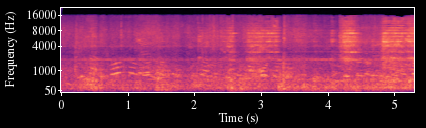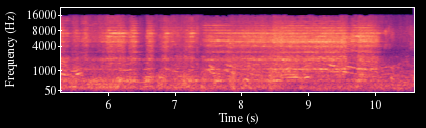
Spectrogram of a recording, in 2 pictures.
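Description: Electric passenger train pulling out of a station, heard inside the carriage: steady running and wheel noise, with a high steady whine that grows stronger about four seconds in. Passengers talk in the background.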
